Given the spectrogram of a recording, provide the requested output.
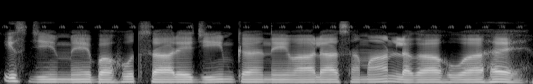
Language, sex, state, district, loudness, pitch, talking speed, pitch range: Hindi, male, Jharkhand, Ranchi, -17 LUFS, 115 Hz, 135 wpm, 110-115 Hz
